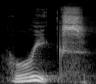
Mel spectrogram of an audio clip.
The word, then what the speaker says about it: reeks: Pronunciation, reeks. I use the long E sound like green beans.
